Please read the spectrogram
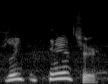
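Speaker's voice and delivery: high-pitched, soft mimicry of alarmists; mock scaremongering. Podcaster mimics the aspartame scare, high mock alarm. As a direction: squeak out a health warning in mockery.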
